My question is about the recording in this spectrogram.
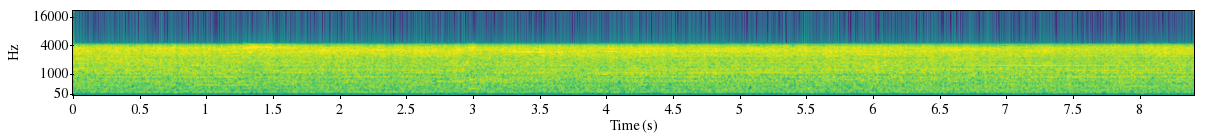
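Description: Haeusler plate bending rolls running, a steady, unchanging machine noise with no starts or stops.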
